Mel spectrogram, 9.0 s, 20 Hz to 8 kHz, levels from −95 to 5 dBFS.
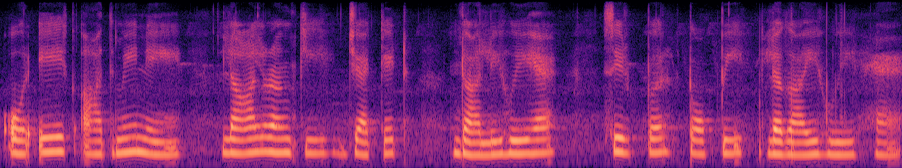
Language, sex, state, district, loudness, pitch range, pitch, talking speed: Hindi, female, Himachal Pradesh, Shimla, -20 LUFS, 185-205 Hz, 195 Hz, 115 wpm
